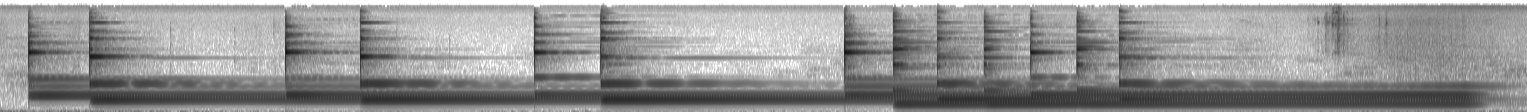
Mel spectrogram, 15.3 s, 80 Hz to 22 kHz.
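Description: Small church bells, called gongs in the parish of Šmartno ob Paki and more than 100 years old, ring alone: about a dozen clear, bright strikes with long sustained tones. They start spaced out, then come in a quicker overlapping run before fading.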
